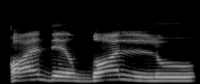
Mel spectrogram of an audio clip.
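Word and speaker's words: قد ضلوا: Jadinya qad dhallu, qad dhallu. Tuh. Jadi jangan qad dhallu. Ini banyak yang keliru di sini nih teman-teman ya. Banyak yang ketukar dikiranya adalah idgham, padahal tidak. Qad dhallu, dibacanya begitu ya.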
